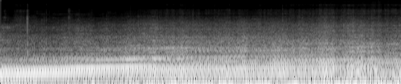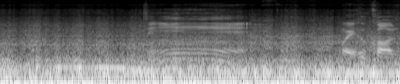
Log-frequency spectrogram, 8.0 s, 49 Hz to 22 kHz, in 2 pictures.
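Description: A Mercedes-Benz W222 S550 engine revs up and settles into a loud, close, steady drone, with a brief voice near the end.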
